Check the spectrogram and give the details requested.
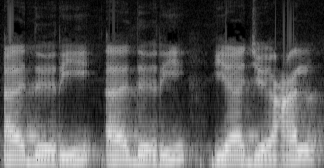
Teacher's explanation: Dipantulkan tapi kemudian jangan dijeda, ya. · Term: qalqalah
